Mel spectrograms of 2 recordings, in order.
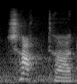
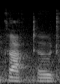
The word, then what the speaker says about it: Cocteau: I messed up many transitions during my 6 years in the booth, and my most egregious mispronunciation was Choctaw Twins for the Cocteau Twins.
